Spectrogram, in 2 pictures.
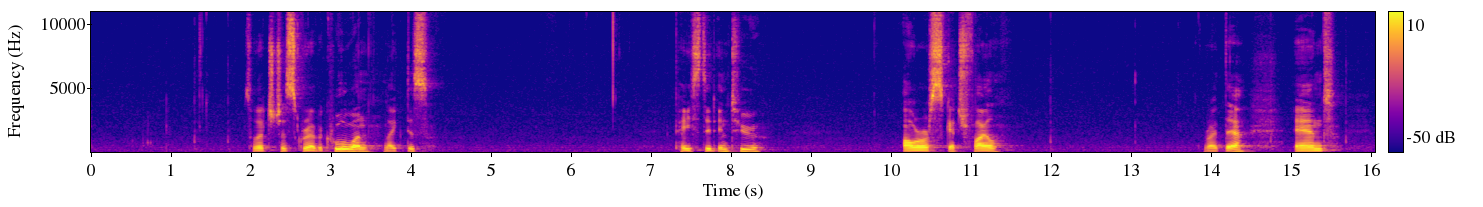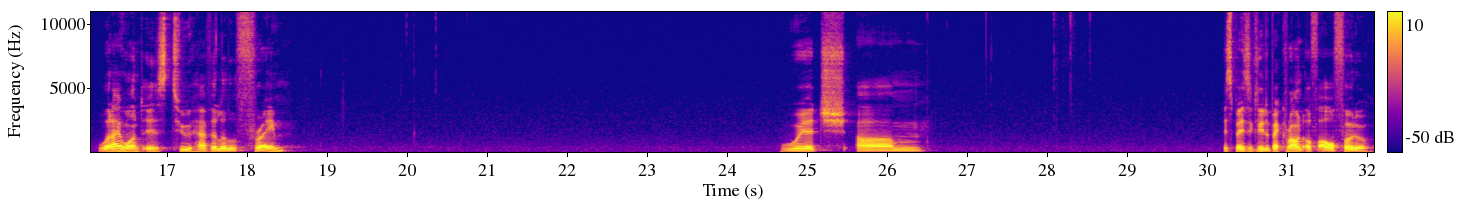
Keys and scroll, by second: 9.1 super+v, 30.4 super+z.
